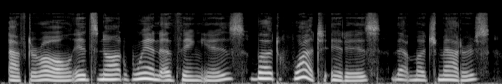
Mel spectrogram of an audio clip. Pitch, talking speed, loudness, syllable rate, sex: 210 Hz, 180 wpm, -15 LUFS, 3.7 syllables/s, female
